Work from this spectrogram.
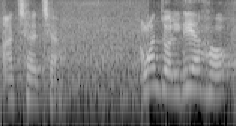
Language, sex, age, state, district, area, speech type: Assamese, female, 30-45, Assam, Barpeta, urban, spontaneous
